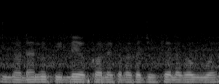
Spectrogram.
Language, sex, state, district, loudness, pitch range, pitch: Hindi, male, Uttar Pradesh, Jalaun, -34 LUFS, 110-115 Hz, 110 Hz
